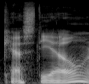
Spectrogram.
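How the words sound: The name is said with an American pronunciation. This is how Americans would say it. "If you're an American"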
